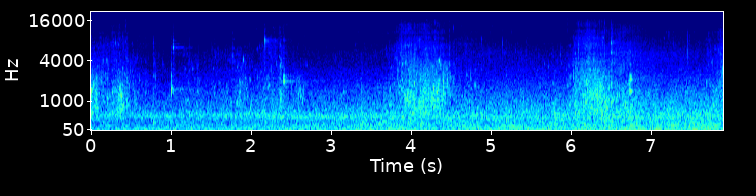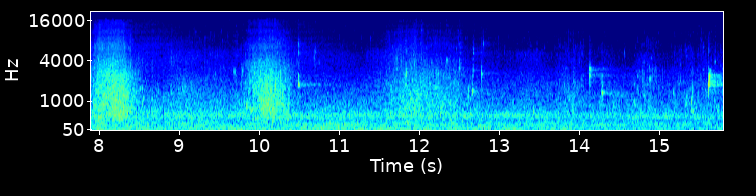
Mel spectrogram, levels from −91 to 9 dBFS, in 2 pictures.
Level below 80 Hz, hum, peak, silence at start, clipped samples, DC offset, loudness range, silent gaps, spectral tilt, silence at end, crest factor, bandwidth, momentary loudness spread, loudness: -54 dBFS; none; -20 dBFS; 0 s; under 0.1%; under 0.1%; 8 LU; none; -4.5 dB/octave; 0 s; 26 dB; over 20 kHz; 13 LU; -45 LUFS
